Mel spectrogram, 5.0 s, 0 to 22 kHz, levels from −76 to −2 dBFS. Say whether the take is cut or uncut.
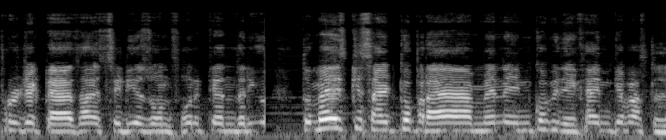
cut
